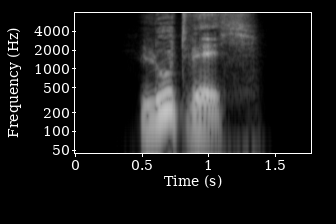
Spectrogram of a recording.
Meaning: 1. a male given name from Middle High German, feminine equivalent Luise, Luisa, Louise, and Louisa; variant forms Lutz, Luis, Louis 2. a surname originating as a patronymic
- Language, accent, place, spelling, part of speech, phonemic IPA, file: German, Germany, Berlin, Ludwig, proper noun, /ˈlʊtvɪç/, De-Ludwig.ogg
